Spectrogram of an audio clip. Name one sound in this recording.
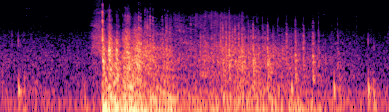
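A heavy wooden door creaks and swings open.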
